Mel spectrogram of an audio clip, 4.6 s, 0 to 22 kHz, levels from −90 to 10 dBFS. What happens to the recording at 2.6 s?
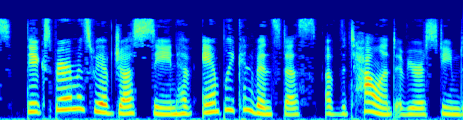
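MP3 compression is audible at 2.6 s, as it is across the whole recording rather than at that moment alone. The speech has a watery, swirling quality, with smeared attacks and a dulled top end, which points to a low bitrate of around 48 kbps as the likely cause. Starved of bits, the encoder trims the treble and drops weaker frequency components that flicker in and out between frames, leaving s sounds thin and unstable.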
